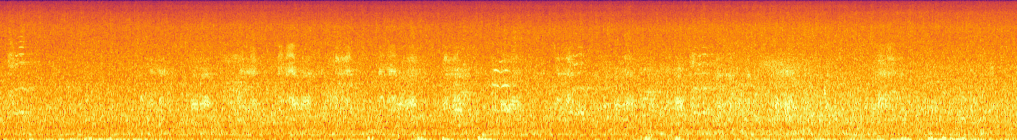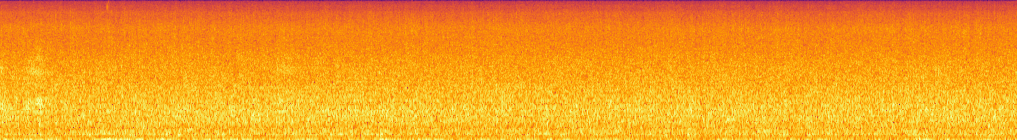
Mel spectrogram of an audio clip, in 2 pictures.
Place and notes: Březinovy sady, Jihlava, Česko - plameňáci v noci
zoo pozdě večer, občas se ozve nějaká šelma, ale hlavně plameňáci nemůžou usnout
